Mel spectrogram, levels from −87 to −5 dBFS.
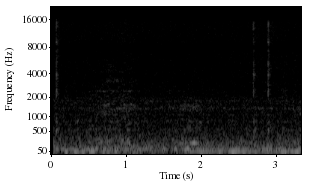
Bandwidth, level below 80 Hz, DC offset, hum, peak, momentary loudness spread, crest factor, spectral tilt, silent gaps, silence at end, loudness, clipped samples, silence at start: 16.5 kHz; -60 dBFS; under 0.1%; none; -40 dBFS; 4 LU; 18 dB; -5 dB/octave; none; 0 s; -59 LUFS; under 0.1%; 0 s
